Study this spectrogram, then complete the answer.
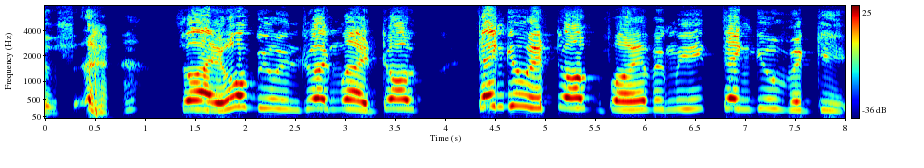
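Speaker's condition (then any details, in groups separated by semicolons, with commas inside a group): Cerebral palsy; from birth, oxygen loss at delivery, mainly physical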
